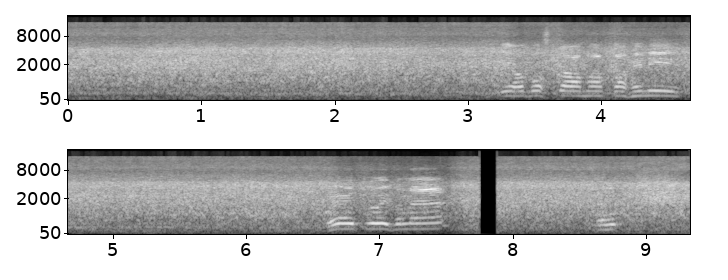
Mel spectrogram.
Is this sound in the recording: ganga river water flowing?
yes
